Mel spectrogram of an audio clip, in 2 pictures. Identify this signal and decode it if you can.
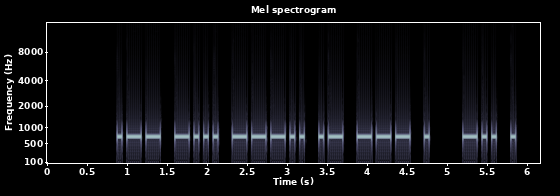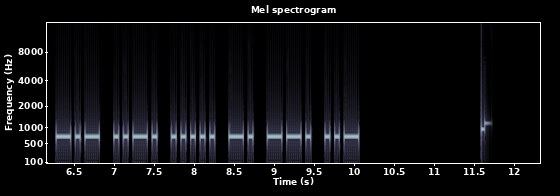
Morse code, heard as a keyed tone, about 21 wpm, 700 Hz. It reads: WB8AOE DE KF5NGU
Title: USA Callsign DE Callsign - 6 Characters - 20wpm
